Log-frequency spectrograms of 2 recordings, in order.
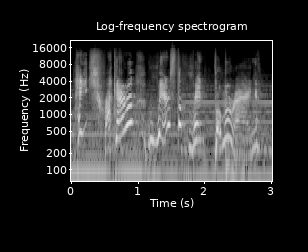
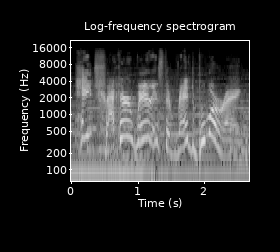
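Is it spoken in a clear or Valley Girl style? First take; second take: Valley Girl; clear. First: It is spoken in a Valley Girl accent. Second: It is spoken with clear, careful enunciation. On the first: The speaker calls it wrong. "Valley Girl's not gonna work" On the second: The speaker calls it right. "You have to be much more clearly enunciating than that"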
